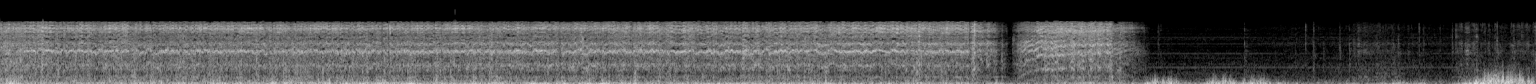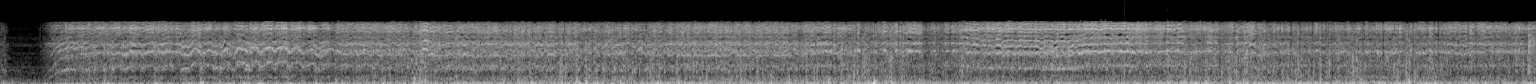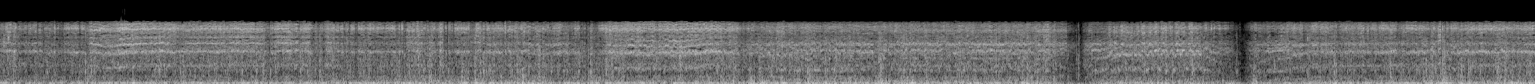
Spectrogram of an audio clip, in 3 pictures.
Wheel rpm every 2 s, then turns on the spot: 220, 230, 230, 220, 210, 90, 0, 30, 200, 230, 210, 210, 230, 230, 230, 230, 230, 230, 220, 200, 150, 140, 230.
none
